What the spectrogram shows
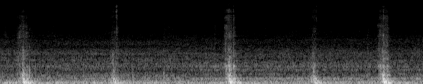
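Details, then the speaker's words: Hyundai Grand i10 Nios, 3 years and 41,000 km: sharp dull thudding, roughly one per second, coming from around the gear lever area; cause not yet diagnosed. "ऐसी आवाज आती है उधर से धपधप की थोड़ी सी ज्यादा तीखी है ना ऐसे करके।"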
